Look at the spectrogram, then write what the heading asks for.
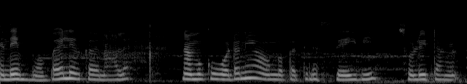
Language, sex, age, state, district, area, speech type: Tamil, female, 30-45, Tamil Nadu, Mayiladuthurai, urban, spontaneous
